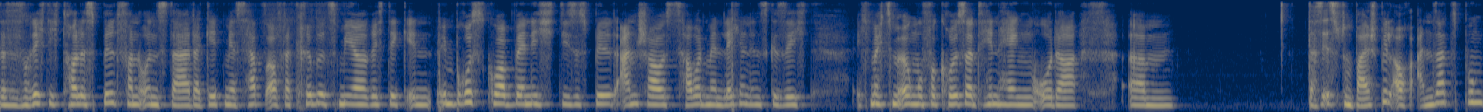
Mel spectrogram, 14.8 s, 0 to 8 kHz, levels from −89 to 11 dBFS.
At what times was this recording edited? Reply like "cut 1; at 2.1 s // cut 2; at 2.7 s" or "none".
cut 1; at 4.3 s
